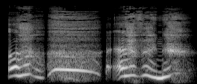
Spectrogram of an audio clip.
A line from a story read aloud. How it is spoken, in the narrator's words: She moaned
